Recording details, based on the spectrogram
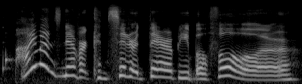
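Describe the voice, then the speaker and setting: A woman's voice: high voice, wildly swooping pitch, unhurried, a bit bright, exaggerated voice. A woman voicing a tiny, childlike, eager game companion who loves food and talks about herself in the third person. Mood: curious. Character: tiny childlike floating companion, food-loving, chirpy girl. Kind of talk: video game voice acting. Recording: game music behind.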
